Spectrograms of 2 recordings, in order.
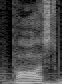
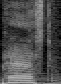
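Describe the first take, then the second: First: The vowel is a long open 'ah' sound. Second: The vowel is a short flat 'a' sound. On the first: "पास्ट British है" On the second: "फास्ट American है"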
